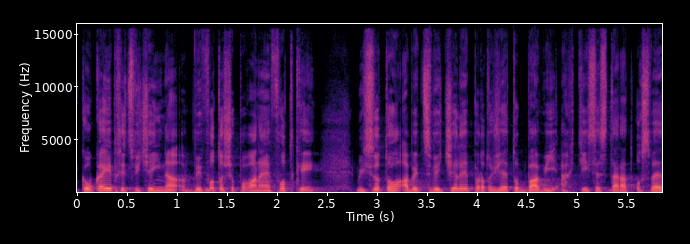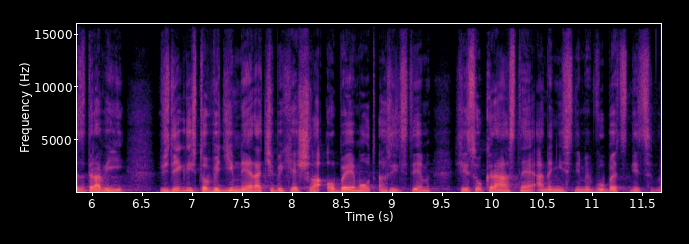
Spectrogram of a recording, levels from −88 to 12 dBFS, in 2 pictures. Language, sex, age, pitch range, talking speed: Czech, male, 30-49, 125-160 Hz, 215 wpm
